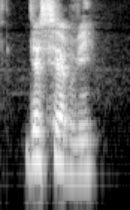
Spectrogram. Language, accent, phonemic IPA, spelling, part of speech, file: French, Canada, /de.sɛʁ.vi/, desservis, verb, LL-Q150 (fra)-desservis.wav
- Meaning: 1. first/second-person singular past historic of desservir 2. masculine plural of desservi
